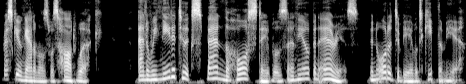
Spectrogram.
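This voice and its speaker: A man's voice: medium pitch, a bit bright, dry recording, clean studio sound. A man reading a scripted first-person story as an audiobook narrator.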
